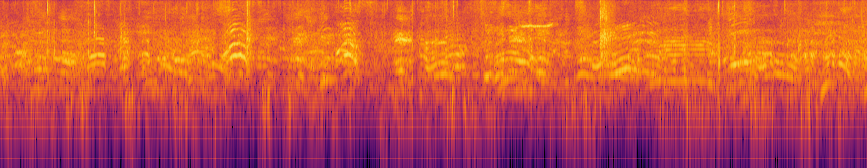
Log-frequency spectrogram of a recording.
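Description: Children and onlookers shout and cheer excitedly outdoors.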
